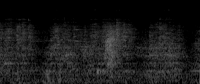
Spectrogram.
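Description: Homemade gravity wheel turning on its frame: a faint, steady mechanical rattle and whir from its long slide arms and pulley wheels, swelling slightly about a second in.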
